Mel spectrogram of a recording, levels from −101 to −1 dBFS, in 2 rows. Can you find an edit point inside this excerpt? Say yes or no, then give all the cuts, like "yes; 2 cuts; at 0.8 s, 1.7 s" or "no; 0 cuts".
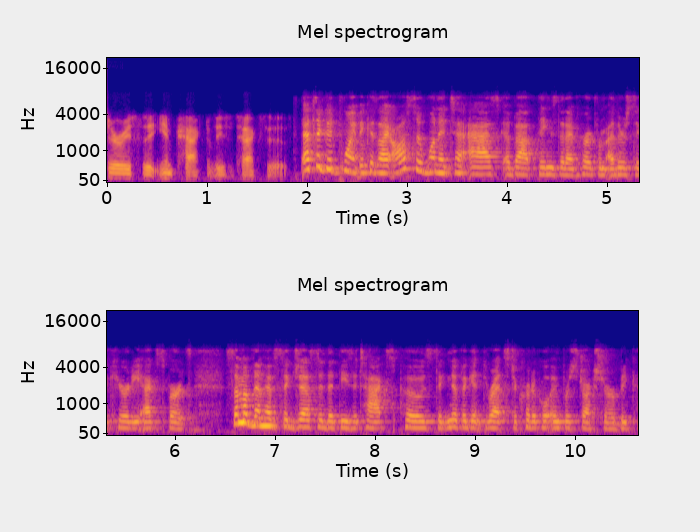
yes; 1 cut; at 1.8 s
